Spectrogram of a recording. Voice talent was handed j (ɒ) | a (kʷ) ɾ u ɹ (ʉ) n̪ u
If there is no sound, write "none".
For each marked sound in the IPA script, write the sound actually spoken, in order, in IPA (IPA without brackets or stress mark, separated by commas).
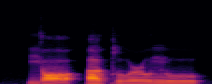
ɒ, kʷ, u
